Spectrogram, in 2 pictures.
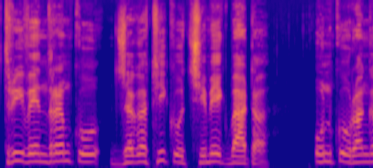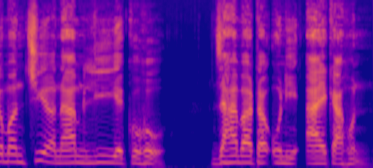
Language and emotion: Nepali, neutral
